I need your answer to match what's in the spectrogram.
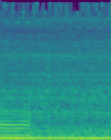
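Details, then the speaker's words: Hyundai Accent gasoline that cranked but wouldn't start, now running after the fuel pump relay was swapped with the horn relay (coil power and scan OK): steady even low hum, no stumble or miss; smooth healthy idle. "Ayon goods naman. Walang palyado. Okay naman yung makina."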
